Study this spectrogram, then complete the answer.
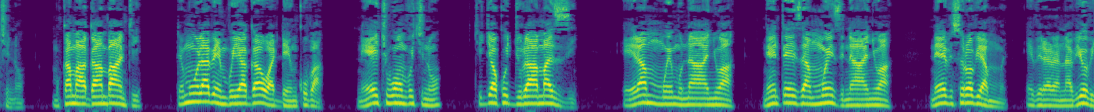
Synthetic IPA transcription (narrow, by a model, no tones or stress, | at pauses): cino̞̰ | mukamaːɡaːmbaːnti | te̞mulaβe̞ːmbujaɡawadːe̞ːŋkuβa̰ | nejeciwoːɱvucino̞ | ciɟːakuɟːulaːmazːḭ | eɾammwe̞munaːɲwa | ne̞ːnte̞zamwe̞zinaːɲwa | ne̞ːβiso̞ɾo̞βjamwe̞̰ːβiɾalanaβjo̞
